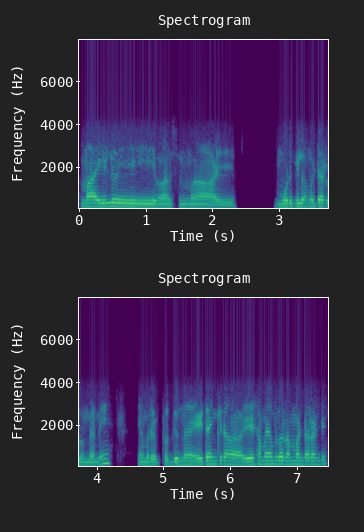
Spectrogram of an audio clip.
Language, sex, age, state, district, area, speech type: Telugu, male, 18-30, Andhra Pradesh, Visakhapatnam, urban, conversation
